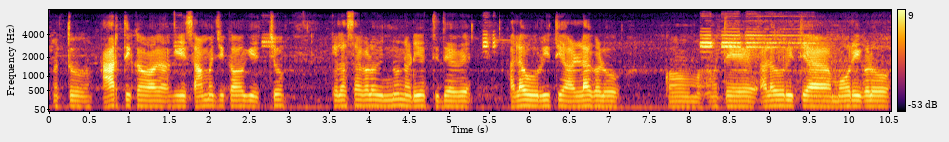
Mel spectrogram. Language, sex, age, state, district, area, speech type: Kannada, male, 18-30, Karnataka, Mysore, urban, spontaneous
